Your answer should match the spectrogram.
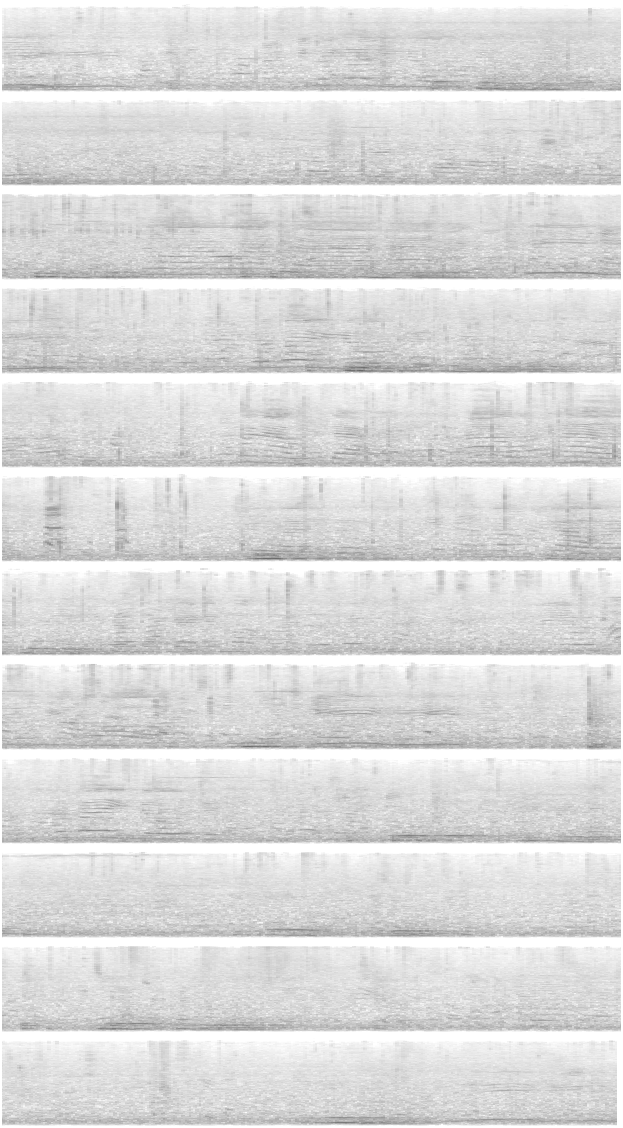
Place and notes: City Centre - Drunk Man Singing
